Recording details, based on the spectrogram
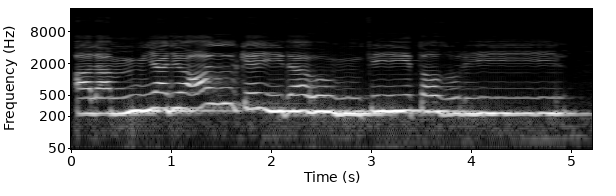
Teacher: علم میم میں اظہار ہوگا۔ یجعل میں یہاں قلقلہ کریں گے۔ کیدہم میں اظہار ہوگا۔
